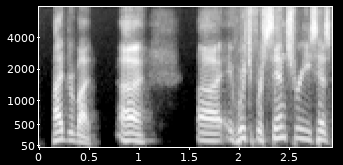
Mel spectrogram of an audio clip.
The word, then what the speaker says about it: Hyderabad: from hyderabad india um ben knows how to pronounce that well is what hyderabad hyderabad uh which for centuries has been famous for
